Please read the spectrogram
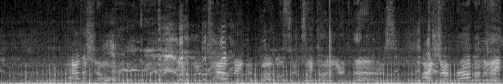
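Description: Air-cooled Volkswagen Beetle flat-four engine running as the car is driven, heard from inside the cabin as a steady low rumble. Two men laugh loudly over it from about a second in.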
